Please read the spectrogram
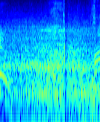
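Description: Baseball stadium crowd noise under the TV commentary, with one sharp crack just over a second in as the batter swings and pops the pitch up.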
